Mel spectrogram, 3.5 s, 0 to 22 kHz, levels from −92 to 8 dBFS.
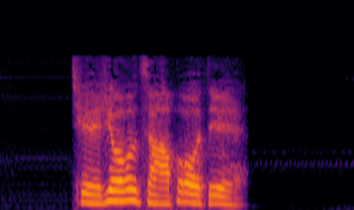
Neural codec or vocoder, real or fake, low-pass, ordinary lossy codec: codec, 16 kHz in and 24 kHz out, 0.8 kbps, FocalCodec, streaming, 65536 codes; fake; 7.2 kHz; MP3, 32 kbps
